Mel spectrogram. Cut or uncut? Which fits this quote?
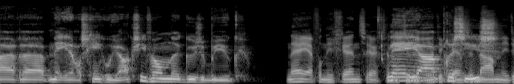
cut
